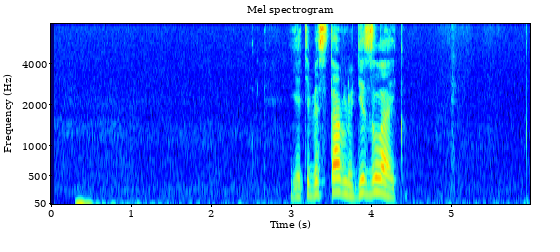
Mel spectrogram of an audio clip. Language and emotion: Russian, angry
